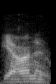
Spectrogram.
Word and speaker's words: Bjarne: The proper Danish pronunciation of my name is Bjarne. Native English speakers usually get Bjarne right, but I often have to say or to be understood.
